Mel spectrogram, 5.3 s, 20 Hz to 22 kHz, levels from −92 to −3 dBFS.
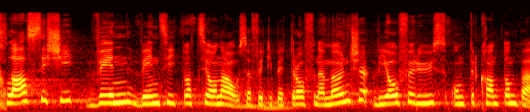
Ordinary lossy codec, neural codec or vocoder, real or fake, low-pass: none; none; real; 14.4 kHz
